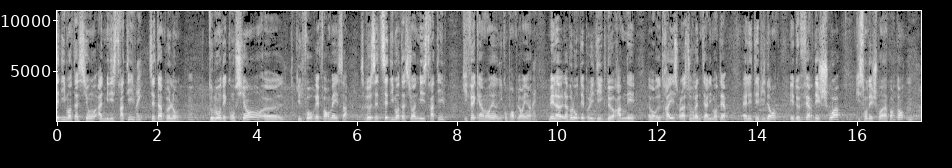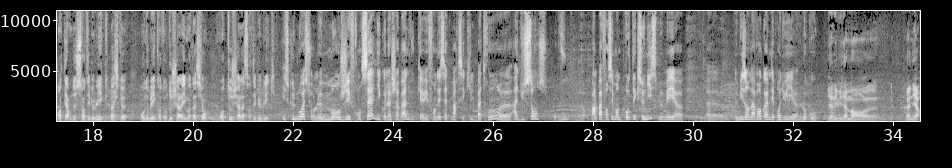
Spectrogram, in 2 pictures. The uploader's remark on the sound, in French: Au salon de l'agriculture. Deuxième journée en direct du Salon de l'Agriculture pour Ma France.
